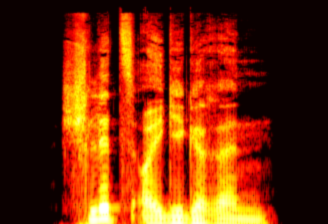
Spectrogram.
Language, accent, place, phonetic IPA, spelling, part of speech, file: German, Germany, Berlin, [ˈʃlɪt͡sˌʔɔɪ̯ɡɪɡəʁən], schlitzäugigeren, adjective, De-schlitzäugigeren.ogg
- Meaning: inflection of schlitzäugig: 1. strong genitive masculine/neuter singular comparative degree 2. weak/mixed genitive/dative all-gender singular comparative degree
